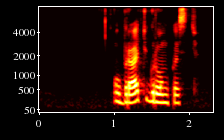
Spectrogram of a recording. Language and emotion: Russian, neutral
